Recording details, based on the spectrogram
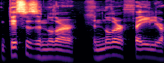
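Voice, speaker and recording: A man with a Dublin accent is heard in a very clean recording with a silent background. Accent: Dublin Irish. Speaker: politician. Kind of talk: radio panel debate. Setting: studio.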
